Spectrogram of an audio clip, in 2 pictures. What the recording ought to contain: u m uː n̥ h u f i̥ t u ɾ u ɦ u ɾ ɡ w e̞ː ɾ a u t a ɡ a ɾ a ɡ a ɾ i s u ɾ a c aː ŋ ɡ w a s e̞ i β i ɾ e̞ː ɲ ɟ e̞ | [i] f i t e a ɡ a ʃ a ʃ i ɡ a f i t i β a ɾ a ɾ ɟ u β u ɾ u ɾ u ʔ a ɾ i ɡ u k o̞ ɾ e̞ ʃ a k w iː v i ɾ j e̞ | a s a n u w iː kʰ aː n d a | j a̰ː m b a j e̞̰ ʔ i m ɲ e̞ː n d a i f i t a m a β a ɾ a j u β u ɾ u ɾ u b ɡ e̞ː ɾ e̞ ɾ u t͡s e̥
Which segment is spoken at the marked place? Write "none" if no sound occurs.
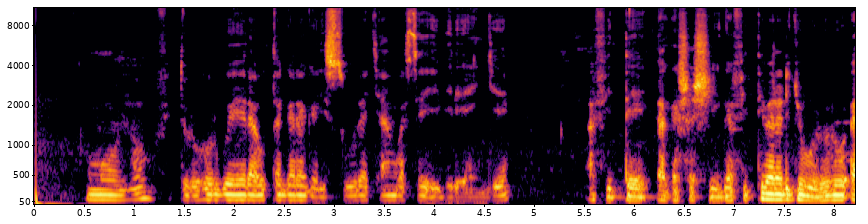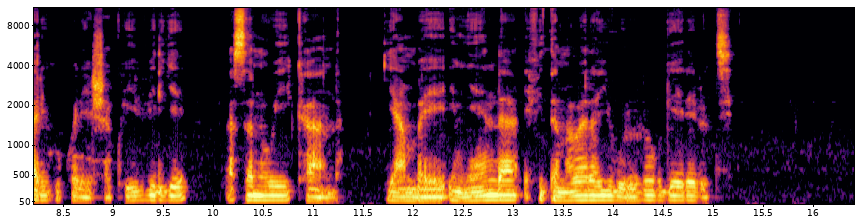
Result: a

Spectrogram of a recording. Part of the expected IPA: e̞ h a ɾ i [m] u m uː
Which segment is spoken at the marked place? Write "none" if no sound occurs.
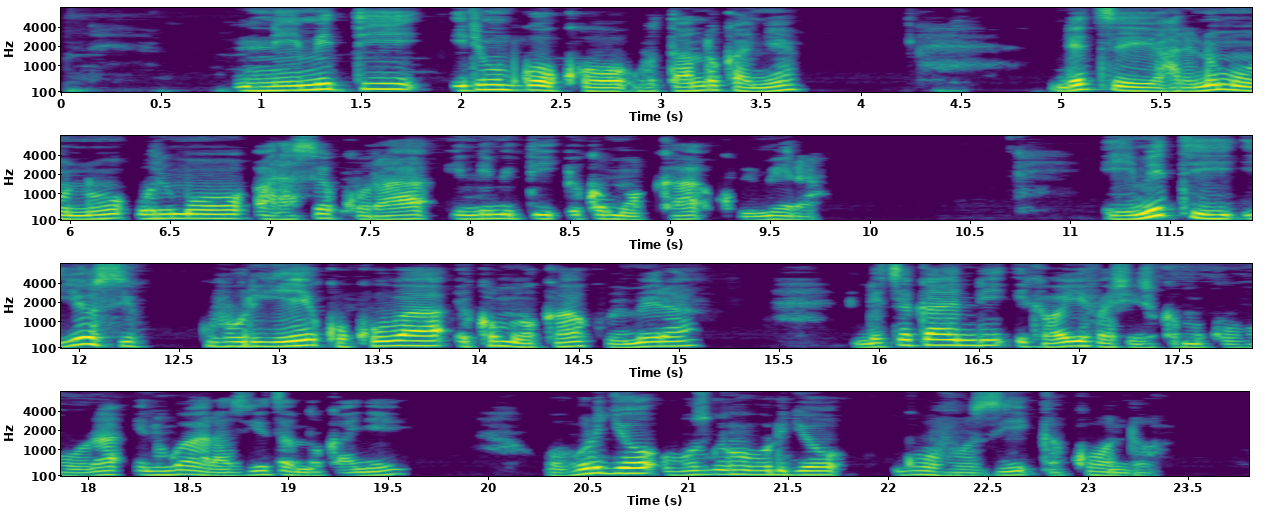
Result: n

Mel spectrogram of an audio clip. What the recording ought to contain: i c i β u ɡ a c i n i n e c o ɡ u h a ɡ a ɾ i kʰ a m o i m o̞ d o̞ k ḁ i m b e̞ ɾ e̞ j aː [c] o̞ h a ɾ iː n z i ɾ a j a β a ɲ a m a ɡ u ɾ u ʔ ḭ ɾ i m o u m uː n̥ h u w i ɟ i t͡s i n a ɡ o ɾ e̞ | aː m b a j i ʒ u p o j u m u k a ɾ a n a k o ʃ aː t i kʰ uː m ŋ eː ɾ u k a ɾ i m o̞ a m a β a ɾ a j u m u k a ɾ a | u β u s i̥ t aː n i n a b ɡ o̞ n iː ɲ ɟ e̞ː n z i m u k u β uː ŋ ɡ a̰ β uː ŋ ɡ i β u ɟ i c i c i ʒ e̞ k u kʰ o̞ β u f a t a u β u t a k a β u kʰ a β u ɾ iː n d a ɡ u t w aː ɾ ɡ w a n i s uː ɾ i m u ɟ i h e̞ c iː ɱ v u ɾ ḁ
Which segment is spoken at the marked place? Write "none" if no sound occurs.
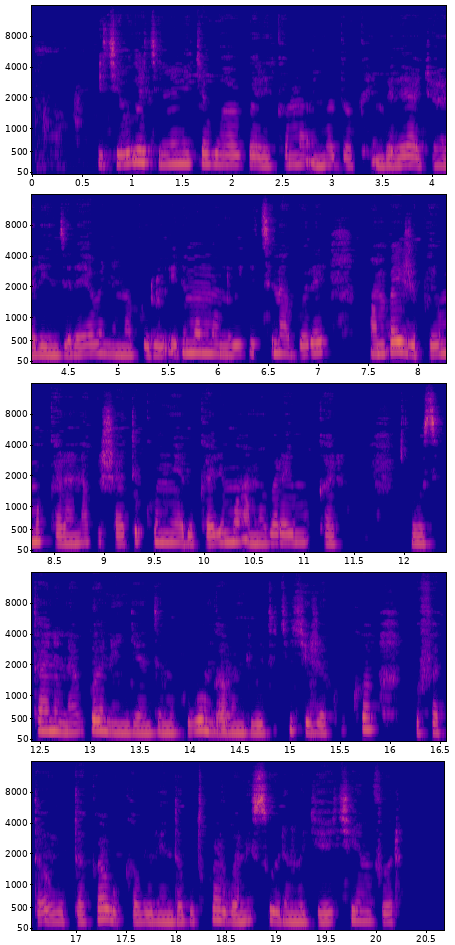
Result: c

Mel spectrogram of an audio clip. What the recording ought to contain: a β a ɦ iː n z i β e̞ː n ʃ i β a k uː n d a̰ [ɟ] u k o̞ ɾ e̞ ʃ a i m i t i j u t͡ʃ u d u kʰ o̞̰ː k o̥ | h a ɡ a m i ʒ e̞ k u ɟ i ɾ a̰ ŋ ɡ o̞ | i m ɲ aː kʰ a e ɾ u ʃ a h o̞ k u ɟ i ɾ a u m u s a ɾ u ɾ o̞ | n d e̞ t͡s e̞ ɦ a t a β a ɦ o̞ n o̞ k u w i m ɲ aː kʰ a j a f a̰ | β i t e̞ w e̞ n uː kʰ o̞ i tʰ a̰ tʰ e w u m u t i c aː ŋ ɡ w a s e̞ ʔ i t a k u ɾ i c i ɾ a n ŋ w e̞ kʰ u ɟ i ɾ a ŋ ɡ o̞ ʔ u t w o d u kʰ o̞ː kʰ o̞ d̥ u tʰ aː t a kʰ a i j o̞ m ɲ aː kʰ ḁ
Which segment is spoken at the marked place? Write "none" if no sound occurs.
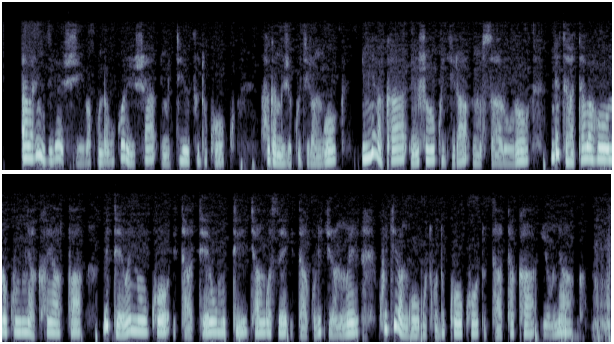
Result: ɡ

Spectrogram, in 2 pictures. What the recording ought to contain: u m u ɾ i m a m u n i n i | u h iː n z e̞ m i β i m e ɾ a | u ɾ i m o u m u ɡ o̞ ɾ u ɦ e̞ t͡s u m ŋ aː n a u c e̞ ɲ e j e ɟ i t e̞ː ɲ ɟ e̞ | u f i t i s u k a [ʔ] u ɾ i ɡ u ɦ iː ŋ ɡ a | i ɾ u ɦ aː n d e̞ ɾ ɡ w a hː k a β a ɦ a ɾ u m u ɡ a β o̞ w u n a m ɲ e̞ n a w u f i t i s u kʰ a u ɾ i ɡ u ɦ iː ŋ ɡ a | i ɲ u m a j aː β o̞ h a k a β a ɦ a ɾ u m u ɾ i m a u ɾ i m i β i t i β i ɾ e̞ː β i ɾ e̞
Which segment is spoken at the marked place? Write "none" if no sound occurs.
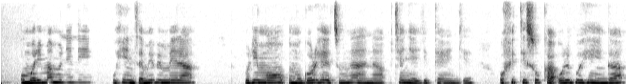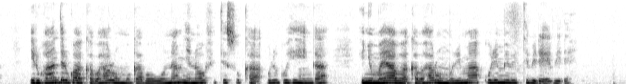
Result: ʔ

